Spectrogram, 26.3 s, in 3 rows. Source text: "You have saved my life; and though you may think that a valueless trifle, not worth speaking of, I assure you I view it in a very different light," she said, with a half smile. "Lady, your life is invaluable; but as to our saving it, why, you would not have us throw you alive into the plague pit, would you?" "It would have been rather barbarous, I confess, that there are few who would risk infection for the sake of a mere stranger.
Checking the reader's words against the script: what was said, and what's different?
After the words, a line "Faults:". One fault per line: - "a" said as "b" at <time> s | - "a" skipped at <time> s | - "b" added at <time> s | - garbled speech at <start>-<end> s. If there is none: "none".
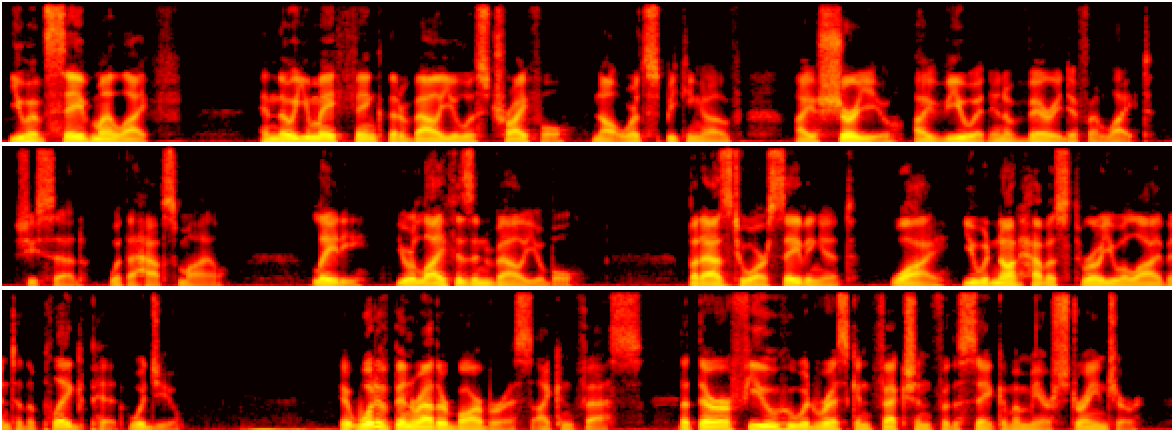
"You have saved my life; and though you may think that a valueless trifle, not worth speaking of, I assure you I view it in a very different light," she said, with a half smile. "Lady, your life is invaluable; but as to our saving it, why, you would not have us throw you alive into the plague pit, would you?" "It would have been rather barbarous, I confess, that there are few who would risk infection for the sake of a mere stranger.
Faults:
none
